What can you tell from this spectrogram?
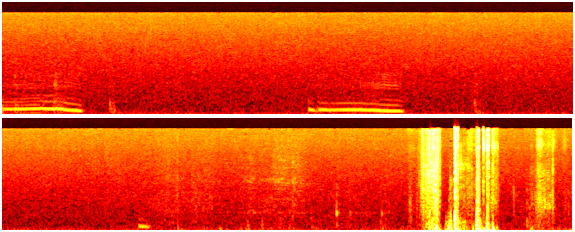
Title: Kitty snores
